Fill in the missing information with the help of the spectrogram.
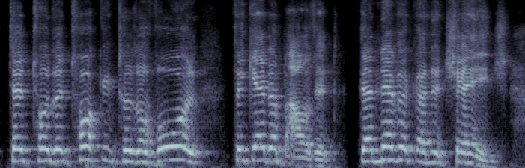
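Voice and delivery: put-on a touch of the weary old soldier; father's words. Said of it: "the third thing he said was".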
